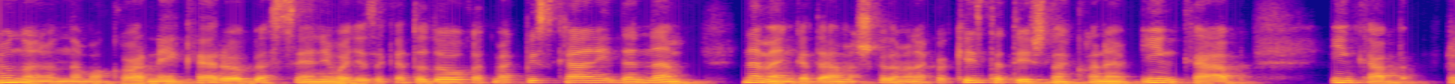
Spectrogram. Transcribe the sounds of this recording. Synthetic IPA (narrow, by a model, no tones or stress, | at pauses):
onːɒɟo̞nːɛmɒkɒrneːkɛ̰rːøːlbɛsḛːlnivɒɟɛzɛkɛt̪ɒd̪o̞lɡokɒt̪mɛk̚piskaːlnid̪ɛnɛmnɛmɛŋɡɛd̪ɛlmɛʃkɛd̪ɛ̰mɛnːɛ̰kɒkeːst̪ɛt̪eːʃnɛkhɒnɛmiŋkaːbː | iŋkaːbː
